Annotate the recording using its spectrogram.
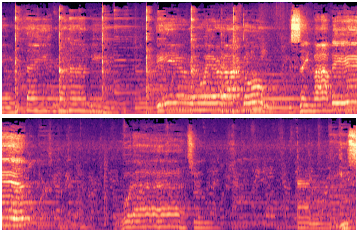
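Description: Live solo acoustic guitar, strummed, with a man singing over it. The voice holds a long note a little past the middle, then the music drops quieter for a few seconds before the singing picks up again near the end.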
